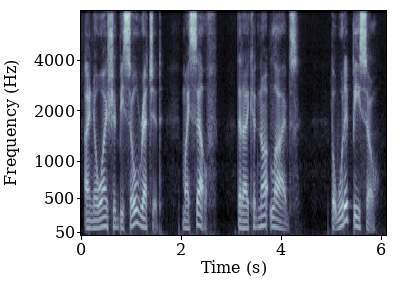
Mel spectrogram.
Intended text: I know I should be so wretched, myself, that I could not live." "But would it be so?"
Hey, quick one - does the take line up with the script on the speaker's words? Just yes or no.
no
